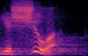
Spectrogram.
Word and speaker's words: Yeshua: However, his name is actually Joshua. You wouldn't pronounce it that way. You'd pronounce it Yeshua.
